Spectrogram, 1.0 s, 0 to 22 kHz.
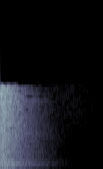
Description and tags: IR LivingRoom 5m Stereo
IR - Impulse Response of a Living Room.
Gear : Zoom H5.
